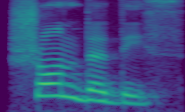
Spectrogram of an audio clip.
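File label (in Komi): "шондӧдіс", Komi, female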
